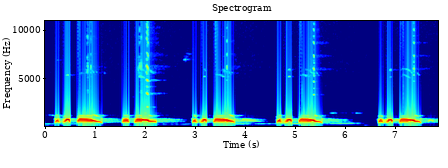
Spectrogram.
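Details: Spotted dove decoy call used to lure and quickly provoke wild doves: five cooing phrases in eight seconds, each two short clipped coos followed by a longer, falling, slightly hoarse coo, separated by silent gaps; faint low hum in places.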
